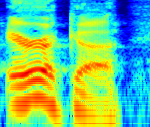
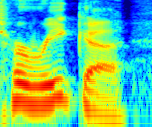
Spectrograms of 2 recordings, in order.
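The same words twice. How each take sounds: First: Erica said as HAIR-uh-ka, stress up front; mispronounced name. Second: Harika said huh-REE-ka, stress on the middle; corrected name. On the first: AI companion quoting the player's wrong Erica as HAIR-uh-ka, mispronounced name. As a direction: hit the first syllable of Erica, HAIR-uh-ka. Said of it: "My name's not Erica". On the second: AI companion giving her name Harika as huh-REE-ka, corrected name. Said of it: "It's Harika". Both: Retold or imitated.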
